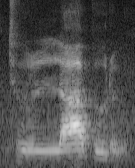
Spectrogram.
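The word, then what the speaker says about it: トラブル: to an English-speaking audience, because we pronounce love as love, when a Japanese person would pronounce it labu, and so it's tulaburu, which means trouble, and that's the anime in a nutshell.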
